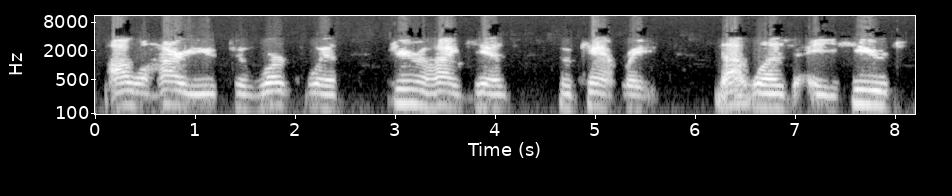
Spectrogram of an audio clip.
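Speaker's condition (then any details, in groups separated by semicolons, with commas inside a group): ALS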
